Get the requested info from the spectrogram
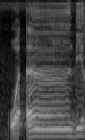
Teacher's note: rnya dibaca tarqik tipis karena dia didahului dengan e kasrah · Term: tarqiq tipis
